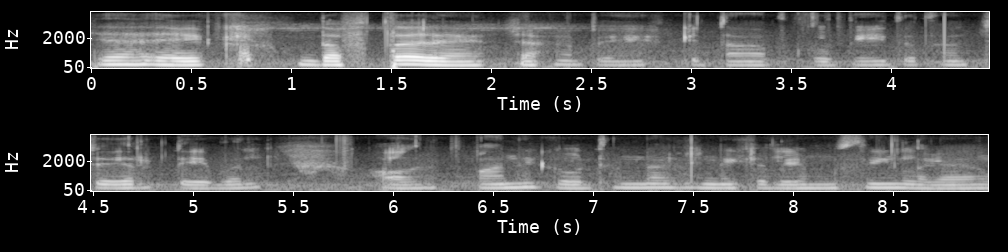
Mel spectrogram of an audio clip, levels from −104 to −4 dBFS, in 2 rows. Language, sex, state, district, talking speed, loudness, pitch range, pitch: Hindi, male, Punjab, Kapurthala, 135 wpm, -20 LUFS, 135-150 Hz, 145 Hz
